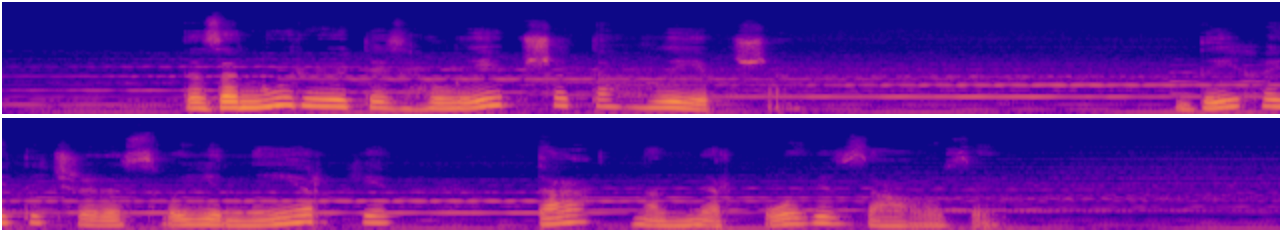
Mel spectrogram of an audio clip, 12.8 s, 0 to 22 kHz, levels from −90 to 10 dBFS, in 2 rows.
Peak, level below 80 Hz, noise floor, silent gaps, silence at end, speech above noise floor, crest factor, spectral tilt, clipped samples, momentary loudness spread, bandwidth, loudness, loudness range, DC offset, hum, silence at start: -10 dBFS; -56 dBFS; -55 dBFS; none; 0.1 s; 26 dB; 22 dB; -7 dB/octave; under 0.1%; 19 LU; 12.5 kHz; -31 LUFS; 7 LU; under 0.1%; none; 0 s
